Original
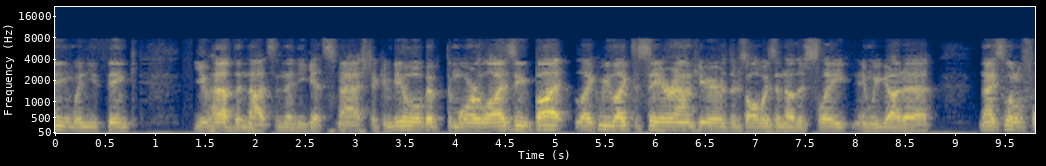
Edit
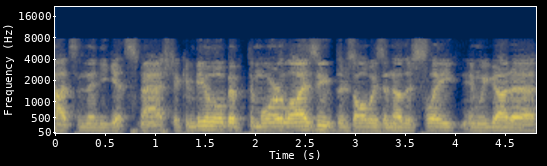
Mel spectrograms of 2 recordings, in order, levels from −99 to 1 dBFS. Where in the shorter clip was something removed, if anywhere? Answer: 2.8 s

